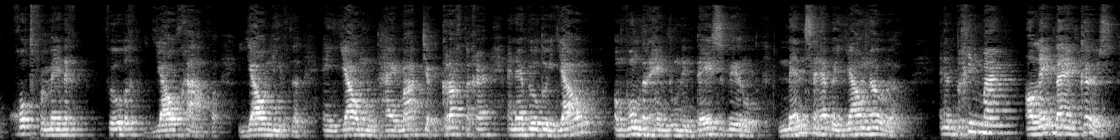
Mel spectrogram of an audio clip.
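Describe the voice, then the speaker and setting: A man giving a sermon, telling personal stories, building up to loud emphasis and dropping to soft, quiet moments. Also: medium pitch. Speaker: preacher. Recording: echoey hall, voice from some distance.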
